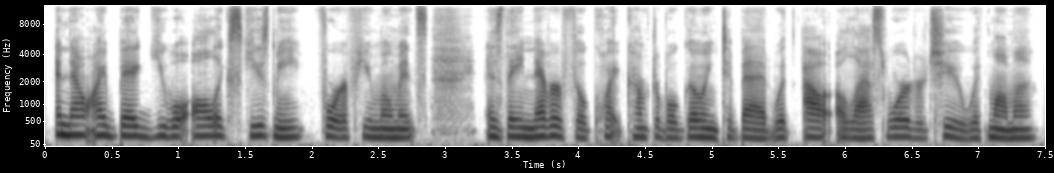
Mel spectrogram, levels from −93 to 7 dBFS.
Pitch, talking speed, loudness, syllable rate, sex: 175 Hz, 240 wpm, -19 LUFS, 5.9 syllables/s, female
